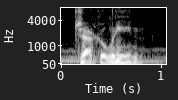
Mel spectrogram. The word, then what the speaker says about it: Jacqueline: First, yes, it is pronounced Jacqueline, like Queen.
